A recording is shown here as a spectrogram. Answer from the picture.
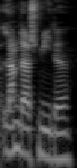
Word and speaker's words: Lambda Schmiede: How do you pronounce the company, Tim? It's like Lambda Schmiede? Yeah, Lambda Schmiede.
